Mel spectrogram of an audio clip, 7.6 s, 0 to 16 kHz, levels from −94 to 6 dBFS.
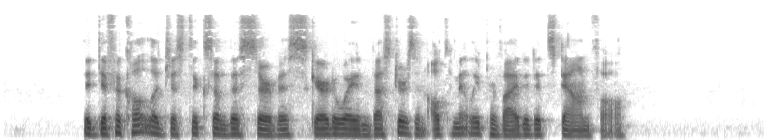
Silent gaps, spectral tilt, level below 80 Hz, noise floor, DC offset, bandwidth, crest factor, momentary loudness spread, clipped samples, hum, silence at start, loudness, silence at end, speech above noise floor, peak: none; -6.5 dB/octave; -50 dBFS; -84 dBFS; under 0.1%; 11.5 kHz; 18 dB; 6 LU; under 0.1%; none; 0.85 s; -27 LUFS; 1.4 s; 58 dB; -8 dBFS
